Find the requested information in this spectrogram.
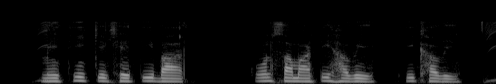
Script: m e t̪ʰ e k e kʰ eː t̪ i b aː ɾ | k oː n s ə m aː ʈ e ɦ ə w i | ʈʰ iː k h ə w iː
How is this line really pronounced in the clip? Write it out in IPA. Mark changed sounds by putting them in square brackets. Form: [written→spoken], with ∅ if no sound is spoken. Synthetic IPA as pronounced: m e t̪ʰ [e→i] k e kʰ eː t̪ i b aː ɾ | k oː n s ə m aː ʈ [e→i] ɦ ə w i | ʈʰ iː k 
